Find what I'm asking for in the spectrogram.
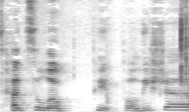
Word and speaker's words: Huitzilopochtli: And then if you want to, it's Huitzilopochtli.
